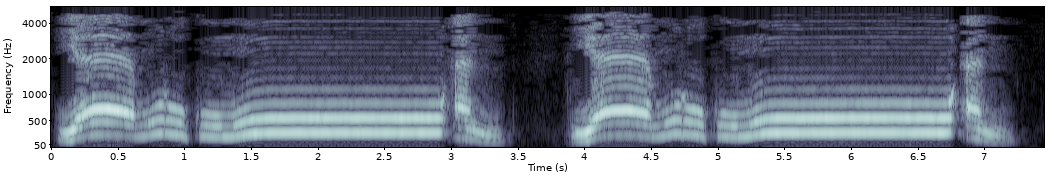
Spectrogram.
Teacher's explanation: هيبدل طبعا الهمزة يامركم ويعمل صلة الميم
